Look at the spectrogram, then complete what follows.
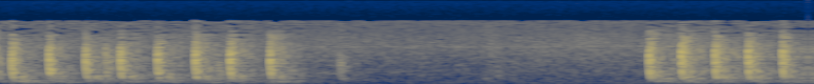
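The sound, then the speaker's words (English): Police knock on a door: a quick, firm run of knocks, a single stray rap, a pause of silence, then another rapid burst of loud, insistent pounding. No voices. “Fred, open up. It's the police.”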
